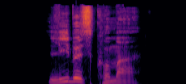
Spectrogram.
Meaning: lovesickness
- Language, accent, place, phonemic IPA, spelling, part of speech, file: German, Germany, Berlin, /ˈliːbəsˌkʊmɐ/, Liebeskummer, noun, De-Liebeskummer.ogg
